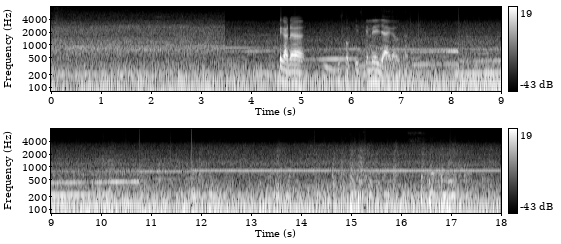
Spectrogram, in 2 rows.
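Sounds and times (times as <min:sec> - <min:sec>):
train wheels rumbling on track: 0:00.0 - 0:03.5, 0:10.5 - 0:18.0.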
